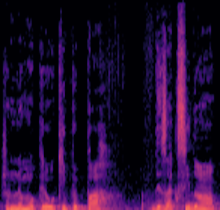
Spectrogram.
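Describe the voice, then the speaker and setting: A man from the region, answering interview questions thoughtfully, with halting restarts. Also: mid-range voice, steady tone, gravelly, breathy edge. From African Great Lakes region. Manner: thoughtful, halting, with frequent restarts and warm asides.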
